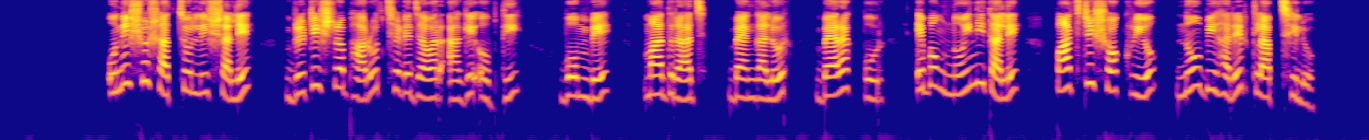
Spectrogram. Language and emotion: Bengali, neutral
